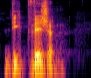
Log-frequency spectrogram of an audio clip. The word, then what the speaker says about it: Deep VZN: The program is called Deep VZN, which I believe is pronounced Deep Vision, and it's part of USAID, the agency which distributes most American foreign aid.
